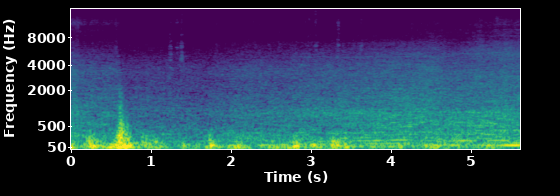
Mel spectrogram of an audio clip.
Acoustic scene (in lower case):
residential area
